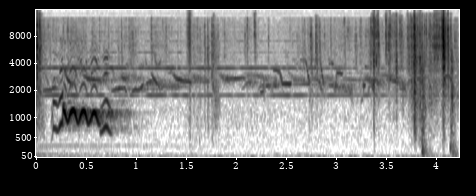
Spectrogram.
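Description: Birds calling: a loud warbling call in the first second, then faint high chirping, with a few short clicks near the end.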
